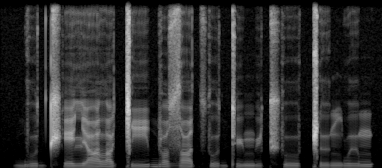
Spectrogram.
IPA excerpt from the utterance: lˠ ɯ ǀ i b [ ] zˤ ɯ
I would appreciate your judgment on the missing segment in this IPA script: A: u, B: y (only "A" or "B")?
B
